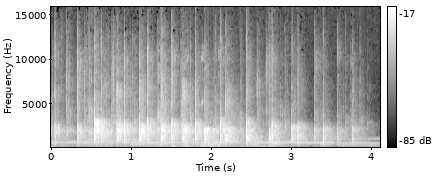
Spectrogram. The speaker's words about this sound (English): Come on and clap your hands right now in Jesus' name.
